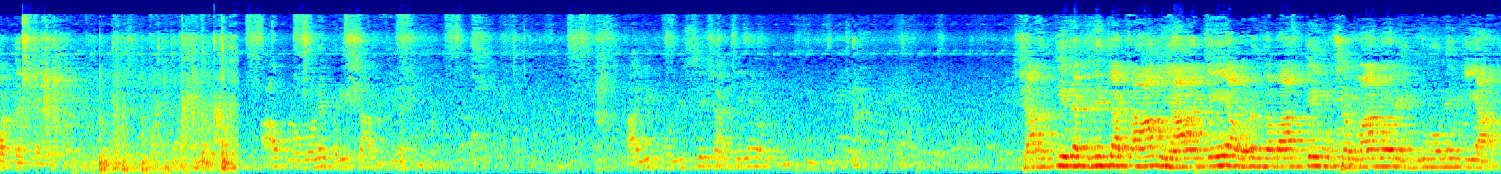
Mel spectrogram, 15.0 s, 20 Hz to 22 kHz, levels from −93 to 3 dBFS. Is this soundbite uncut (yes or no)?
no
